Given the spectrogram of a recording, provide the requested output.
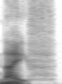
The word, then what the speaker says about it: knife: English has many silent letters. Like the K in knife.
